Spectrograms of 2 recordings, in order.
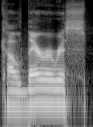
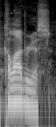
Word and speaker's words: Caladrius: the next screen here i can't even pronounce the name calderaris biosciences it's uh caladrius yeah whatever clbs caladrius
